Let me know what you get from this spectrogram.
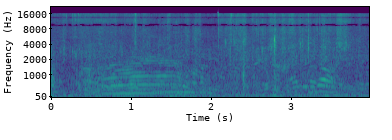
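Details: Cows being unloaded, one giving a low drawn-out moo rising and then falling, over a constant loud rumbling engine-like background noise.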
